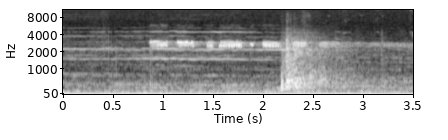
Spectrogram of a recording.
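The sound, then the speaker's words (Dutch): A glass bottle drops and shatters in one sharp, bright crash with a brief scattering tail, set against steady outdoor crowd noise in Amsterdam on a misty Saturday afternoon and a high whistle-like tone just before the break. “Nou, dat is een fles die stuk valt.”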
